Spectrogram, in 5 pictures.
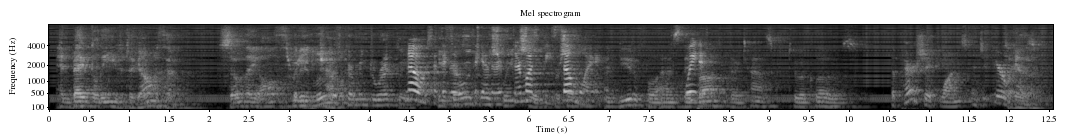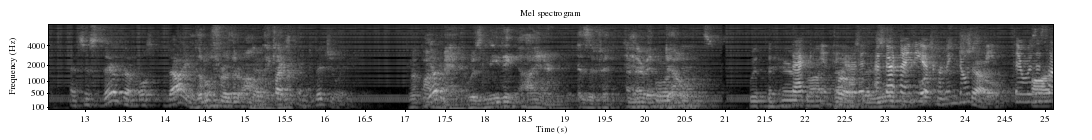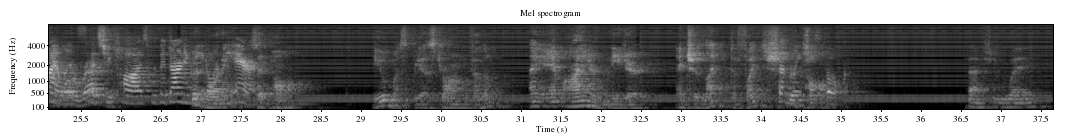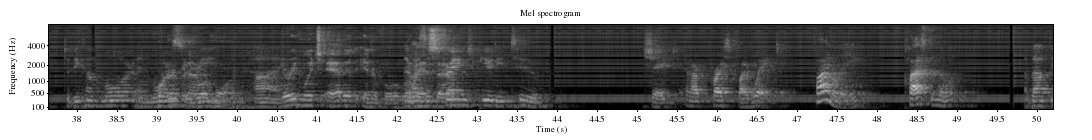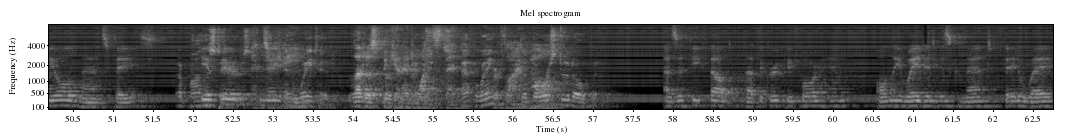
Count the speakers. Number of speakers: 5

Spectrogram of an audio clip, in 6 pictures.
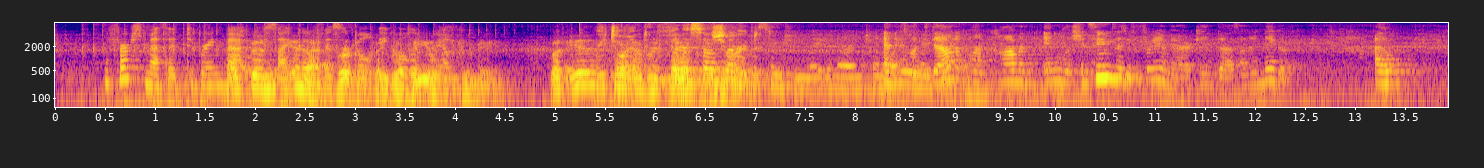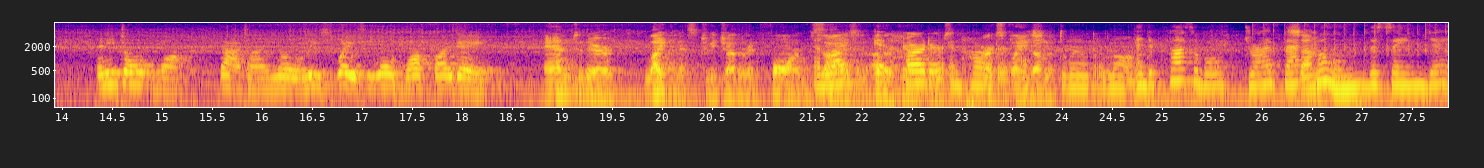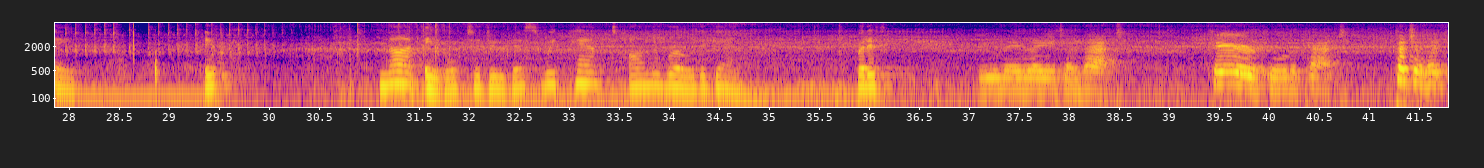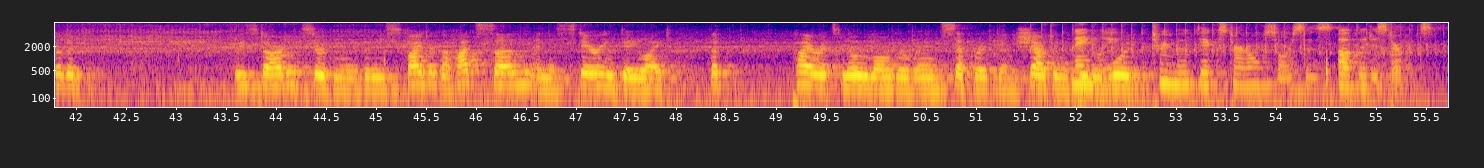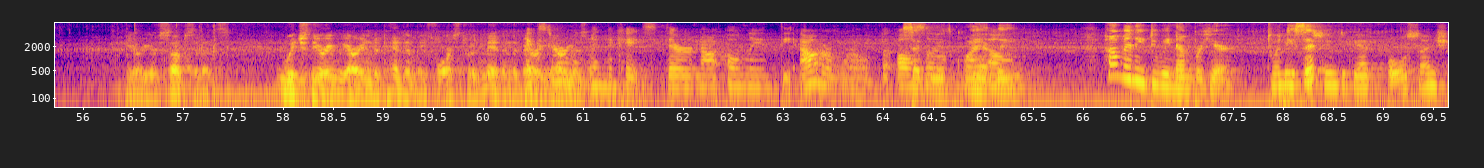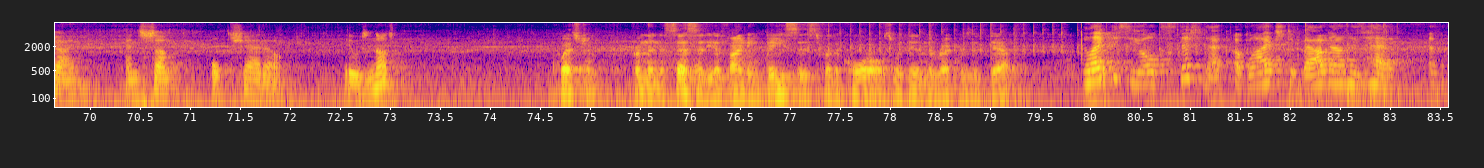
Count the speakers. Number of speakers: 9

